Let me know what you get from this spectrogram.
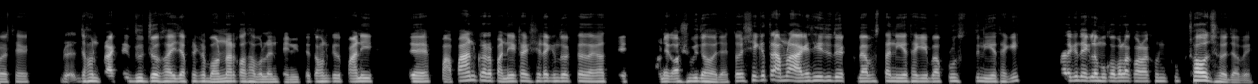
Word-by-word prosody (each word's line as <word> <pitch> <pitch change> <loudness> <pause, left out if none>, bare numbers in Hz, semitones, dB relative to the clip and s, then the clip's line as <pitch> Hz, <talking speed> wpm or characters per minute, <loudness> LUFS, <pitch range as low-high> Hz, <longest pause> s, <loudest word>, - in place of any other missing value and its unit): রয়েছে। 125 +1 -4 0.6
যখন 155 +2 0
প্রাকৃতিক 145 +4 +1
দুর্যোগ 155 0 +3
হয় 140 0 +4
যে - - +2
আপনি 140 - -12
একটা 145 -1 -3
বন্যার 145 +3 +3
কথা 135 -1 -1
বললেন 120 0 -2
ফেনীতে 115 +2 -7
তখন 135 +1 -1
কিন্তু 145 -1 -4
পানি 140 +2 +5 0.4
যে - - +4 0.3
পা - - -1
পান 175 +3 +7
করা 180 -2 +2
পানি 145 -1 +1 0.3
সেটা 155 0 +2
কিন্তু 155 0 -2
একটা 155 - -4
দেখাচ্ছে 140 0 -3 0.4
অনেক 135 +1 -1
অসুবিধা 145 +2 -1
হয়ে 120 -2 -2
যায়। 115 - -7
তো - - -2
সেক্ষেত্রে 200 0 +1
আমরা 185 0 +2
আগে 160 +2 +4
থেকে 185 +1 0
যদি 175 - -2
একটা - - -41
ব্যবস্থা 145 +2 0
নিয়ে 150 0 +2
থাকি 145 -1 +1
বা 140 - +1
প্রস্তুতি 155 0 -7
নিয়ে 140 0 -1
থাকি, 135 +5 -3 0.4
তাহলে 180 0 0
কিন্তু 185 0 +1
এগুলা 170 -1 +3
মোকাবিলা 160 0 0
করা 155 -1 +1
এখন 160 0 -7
খুব 160 - -14
সহজ 185 -2 +8
হয়ে 120 -3 -2
যাবে। 100 - -7
150 Hz, 250 wpm, -22 LUFS, 135-160 Hz, 0.6 s, সহজ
